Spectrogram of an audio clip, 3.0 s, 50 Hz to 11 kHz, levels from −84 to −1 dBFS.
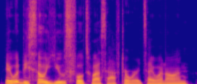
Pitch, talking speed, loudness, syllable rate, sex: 155 Hz, 225 wpm, -17 LUFS, 5.6 syllables/s, male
